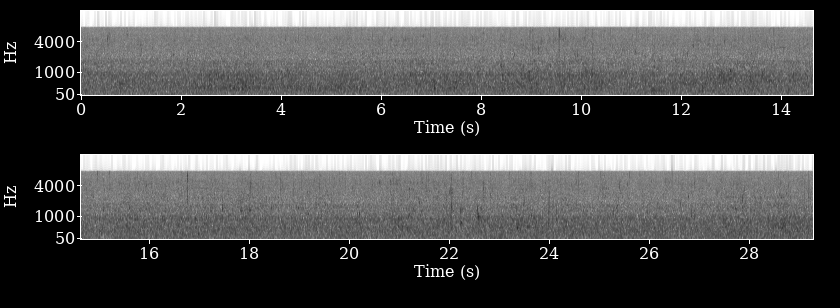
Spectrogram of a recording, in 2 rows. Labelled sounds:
13.8	14.1	Pacific white-sided dolphin, 2.9 to 3.2 kHz

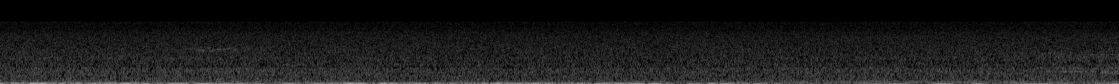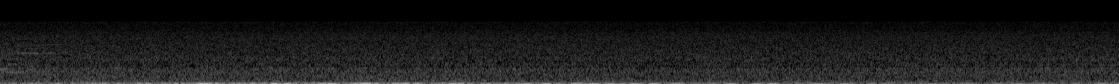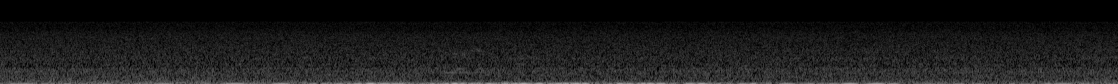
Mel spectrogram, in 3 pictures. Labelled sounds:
2.1	2.4	killer whale, Bigg's (transient), 1.8 to 2.1 kHz
11.3	11.6	killer whale, Bigg's (transient), 1.6 to 1.7 kHz

